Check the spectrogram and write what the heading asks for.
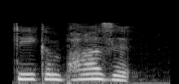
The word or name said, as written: decomposite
